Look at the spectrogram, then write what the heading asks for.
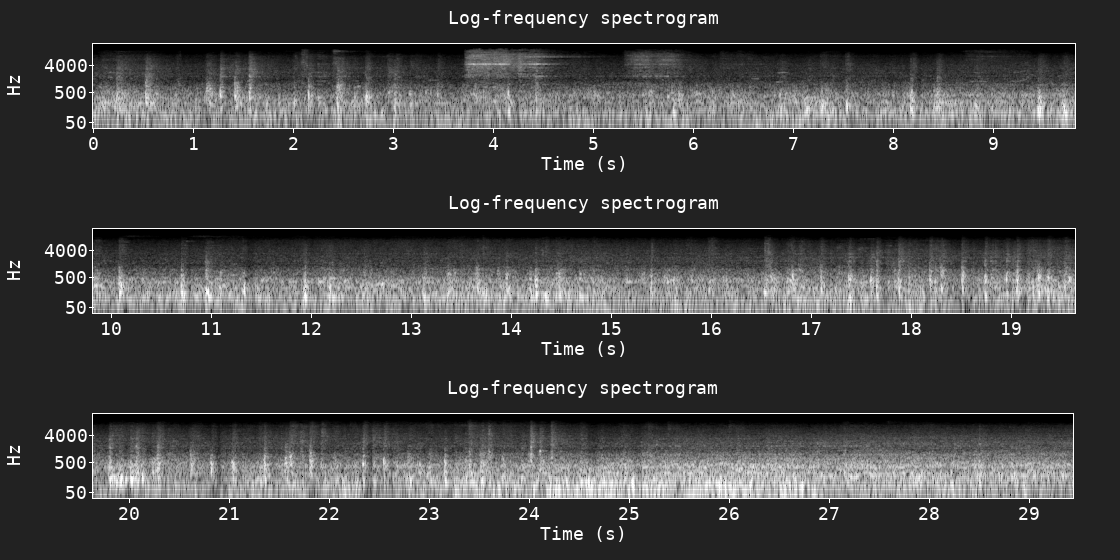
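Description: Passenger train running on the track, its wheels clattering rapidly over the rails with a steady rumble. Two short high wheel squeals come about four and five and a half seconds in.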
